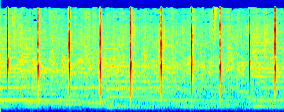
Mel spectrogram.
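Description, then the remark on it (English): A church audience claps hands to the Lord in a steady, even beat, about three claps per second, each one a sharp, crisp burst over a faint sustained tone underneath. “Everybody clap your hands to the Lord one more time, shall we?”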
